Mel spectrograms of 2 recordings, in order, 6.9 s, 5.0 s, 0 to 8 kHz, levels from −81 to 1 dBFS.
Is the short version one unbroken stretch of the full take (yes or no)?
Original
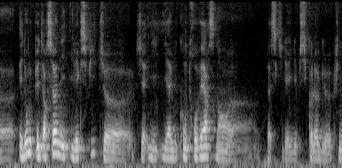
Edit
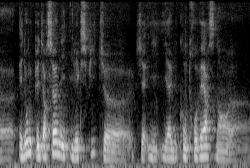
yes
